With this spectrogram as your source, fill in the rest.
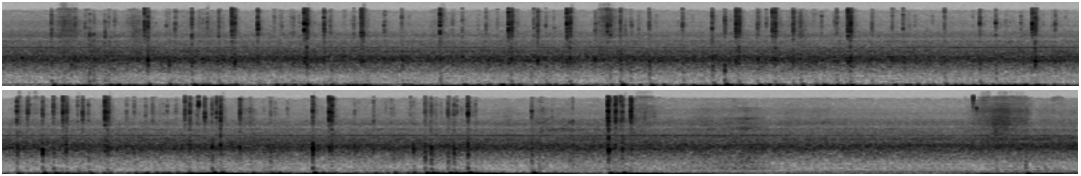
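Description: Typing on a computer keyboard while writing a forum prompt: steady, fast key clatter runs throughout, quiet and close, over a low hum, with no talk.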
